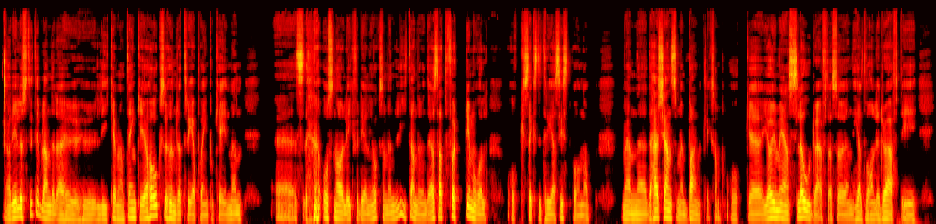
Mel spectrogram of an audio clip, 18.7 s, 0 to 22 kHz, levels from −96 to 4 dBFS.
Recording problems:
none

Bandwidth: 17.5 kHz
